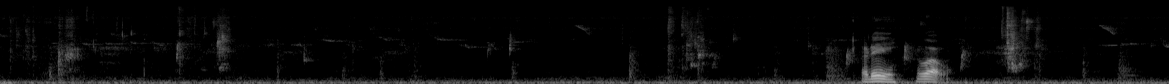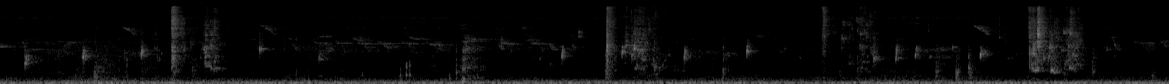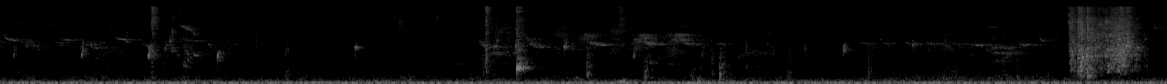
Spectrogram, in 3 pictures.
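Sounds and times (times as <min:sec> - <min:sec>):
splashes in water: 0:00.0 - 0:03.3, 0:06.6 - 0:07.4, 0:08.2 - 0:10.6, 0:11.6 - 0:14.5, 0:17.2 - 0:22.9, 0:34.0 - 0:35.0
small birds chirping: 0:00.0 - 0:35.0.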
